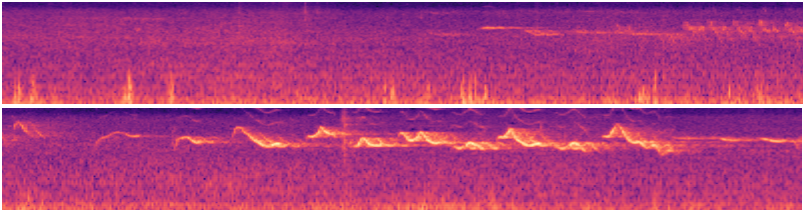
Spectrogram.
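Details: Ultramarine grosbeak opening with a few soft high notes, then bursting into a rapid series of loud, swooping whistled notes in the second half, with light low rumble and scattered knocks.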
